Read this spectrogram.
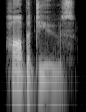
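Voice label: "harbour dues", British English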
